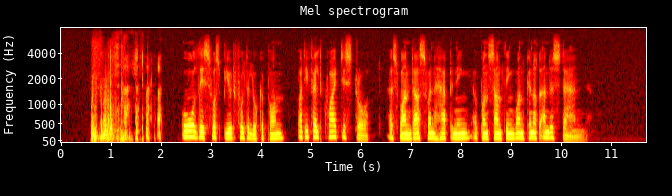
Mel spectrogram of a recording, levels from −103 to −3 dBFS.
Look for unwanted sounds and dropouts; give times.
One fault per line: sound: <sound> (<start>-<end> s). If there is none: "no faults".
sound: laugh (0.6-2.0 s)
